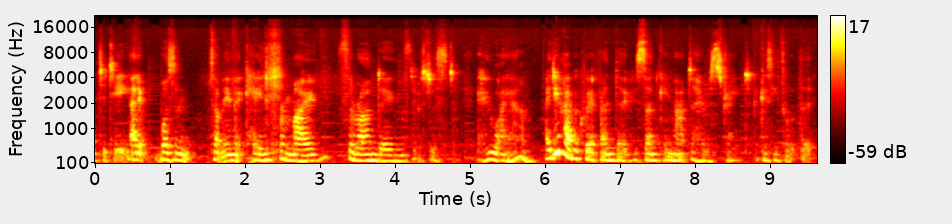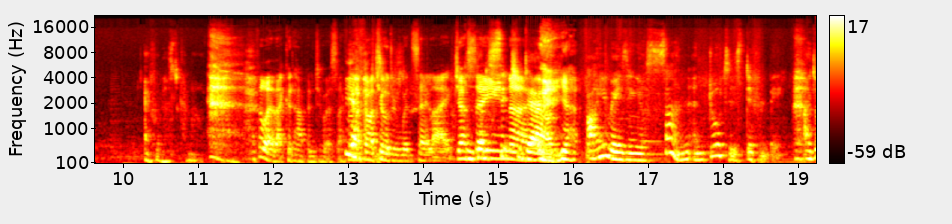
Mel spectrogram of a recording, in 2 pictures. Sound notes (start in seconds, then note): 11.2 chuckles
